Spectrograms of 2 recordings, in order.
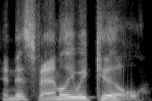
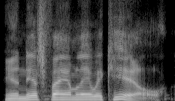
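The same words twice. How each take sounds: First: First take higher and louder, declaring the family creed; menacing family creed. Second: Quieter menacing creed. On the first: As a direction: announce it like a proud threat. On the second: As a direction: let it sink in, darker. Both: Pretend. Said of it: "Or was it all about Stephen Smith?".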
